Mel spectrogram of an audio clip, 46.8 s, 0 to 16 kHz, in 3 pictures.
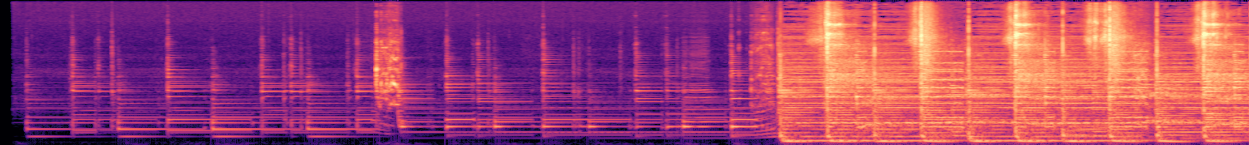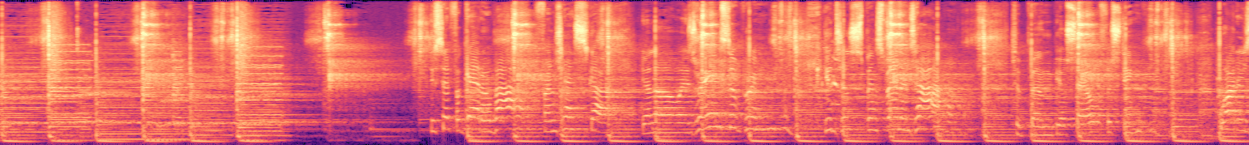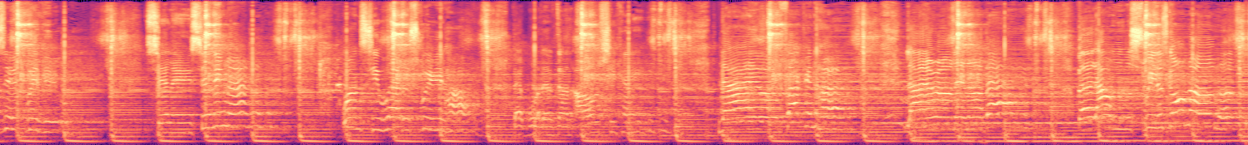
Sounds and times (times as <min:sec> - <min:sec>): Pizzicato: 0:03.0 - 0:46.8.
